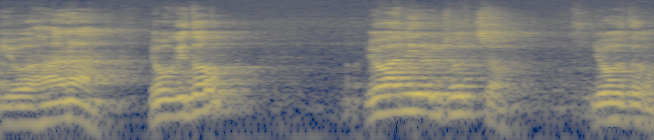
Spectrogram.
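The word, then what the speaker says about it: יוחנן: 히브리어 발음은 요하나.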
